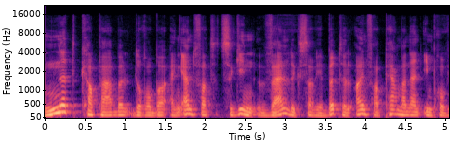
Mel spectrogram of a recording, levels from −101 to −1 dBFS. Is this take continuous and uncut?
yes; 0 cuts

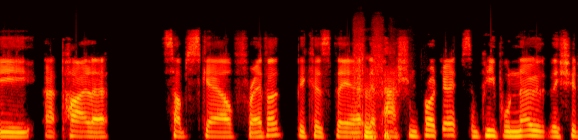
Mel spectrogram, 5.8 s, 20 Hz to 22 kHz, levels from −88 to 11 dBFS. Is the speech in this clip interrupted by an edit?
no; 0 cuts

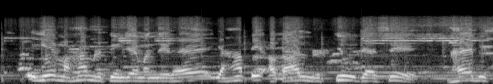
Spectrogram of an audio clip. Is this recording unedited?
yes; 0 cuts

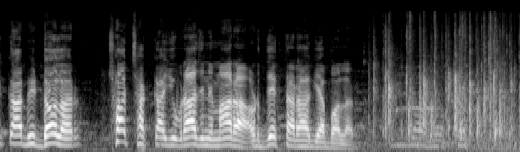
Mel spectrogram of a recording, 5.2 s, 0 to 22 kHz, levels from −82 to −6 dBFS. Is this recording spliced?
no; 0 cuts

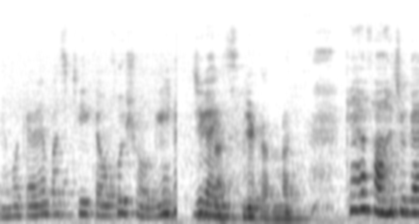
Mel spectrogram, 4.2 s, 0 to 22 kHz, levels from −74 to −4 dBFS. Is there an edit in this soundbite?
yes; 1 cut; at 1.7 s

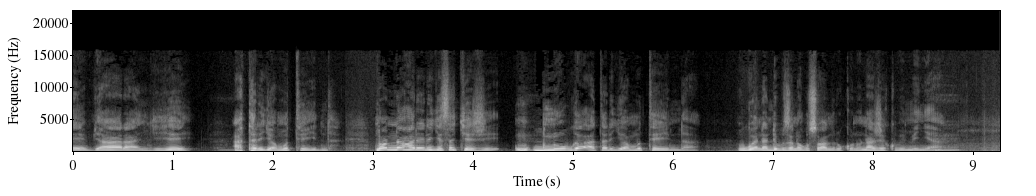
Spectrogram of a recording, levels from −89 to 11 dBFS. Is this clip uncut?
no; 1 cut; at 2.9 s

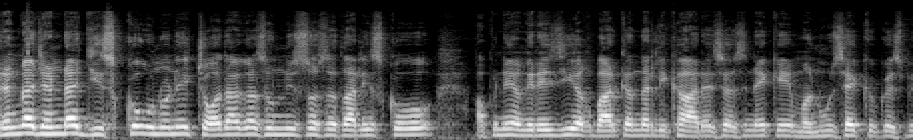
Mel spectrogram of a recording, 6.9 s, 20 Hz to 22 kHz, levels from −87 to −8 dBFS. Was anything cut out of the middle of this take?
no; 0 cuts

